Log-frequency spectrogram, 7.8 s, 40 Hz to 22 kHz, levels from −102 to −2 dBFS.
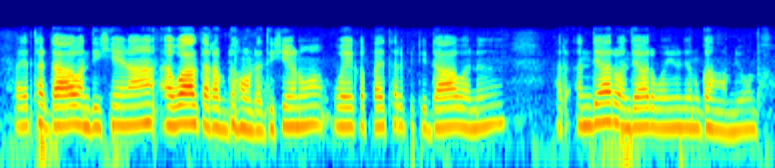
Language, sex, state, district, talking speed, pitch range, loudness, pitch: Garhwali, female, Uttarakhand, Uttarkashi, 160 wpm, 190-210 Hz, -29 LUFS, 200 Hz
